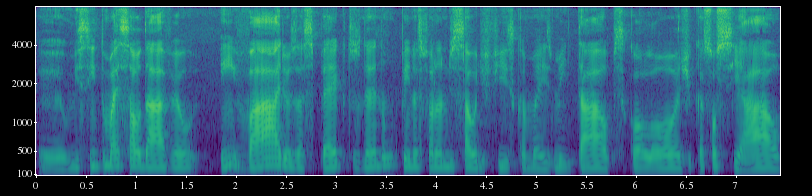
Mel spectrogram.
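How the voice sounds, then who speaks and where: In a bright, sharp tone, a man talks at medium pitch and a fairly slow pace, his intonation monotone and flat. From Brazil, Salvador, Bahia. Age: 20s. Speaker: intentional community member. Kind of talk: podcast interview.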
